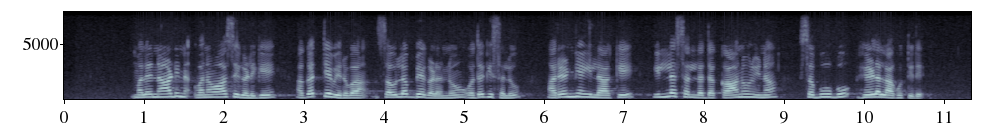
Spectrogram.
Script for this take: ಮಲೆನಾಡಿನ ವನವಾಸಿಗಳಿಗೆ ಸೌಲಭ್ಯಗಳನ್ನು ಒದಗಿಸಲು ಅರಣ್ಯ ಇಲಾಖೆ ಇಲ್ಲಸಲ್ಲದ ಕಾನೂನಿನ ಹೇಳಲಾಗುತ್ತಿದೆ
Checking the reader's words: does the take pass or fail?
fail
